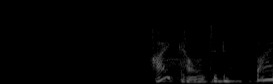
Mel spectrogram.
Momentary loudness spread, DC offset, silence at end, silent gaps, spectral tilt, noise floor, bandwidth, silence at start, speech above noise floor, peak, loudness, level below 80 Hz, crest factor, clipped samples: 3 LU; under 0.1%; 0 s; none; -6 dB/octave; under -90 dBFS; 15.5 kHz; 1.5 s; over 40 dB; -34 dBFS; -52 LUFS; under -90 dBFS; 20 dB; under 0.1%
